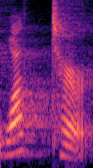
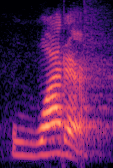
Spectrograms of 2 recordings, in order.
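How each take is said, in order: First: The middle t is a crisp t sound. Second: The middle t is a soft d-like sound. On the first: "You can say water" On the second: "You can pronounce as the soft the"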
